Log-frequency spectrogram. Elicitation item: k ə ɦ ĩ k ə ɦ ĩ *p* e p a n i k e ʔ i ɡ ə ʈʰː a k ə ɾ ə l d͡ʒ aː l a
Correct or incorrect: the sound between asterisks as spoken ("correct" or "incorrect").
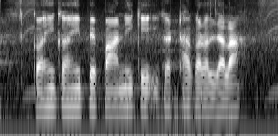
correct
